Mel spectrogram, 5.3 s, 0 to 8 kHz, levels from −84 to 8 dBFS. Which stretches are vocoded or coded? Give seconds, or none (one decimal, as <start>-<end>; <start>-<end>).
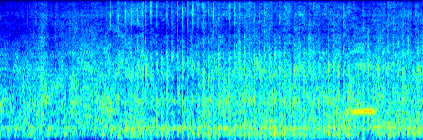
0.0-5.3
